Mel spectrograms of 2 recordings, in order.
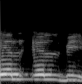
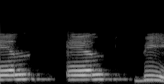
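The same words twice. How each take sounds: First: Said in the usual way. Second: এল, এল, বি said letter by letter with pauses; letters spelled out. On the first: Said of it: "যে দেখো". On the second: Shown as a demonstration. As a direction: spell out each letter separately. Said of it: "কি বলা হলো?". (প্রতিটি অক্ষর আলাদা করে থেমে থেমে বলা)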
